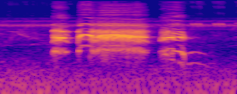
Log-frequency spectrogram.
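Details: Crowing of a wild junglefowl cock used as bait for trapping wild chickens. A clipped first syllable, an extended raspy drawn-out note, then a short drooping tail, with a high insect whine behind it.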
